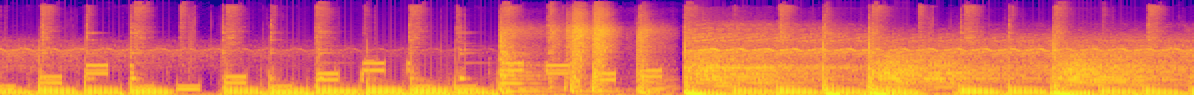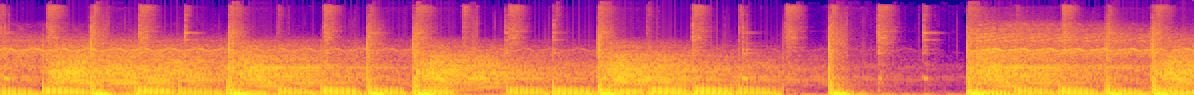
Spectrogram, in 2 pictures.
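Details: Steady electronic dance music with a heavy bass beat plays throughout, and no animal sounds can be picked out.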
